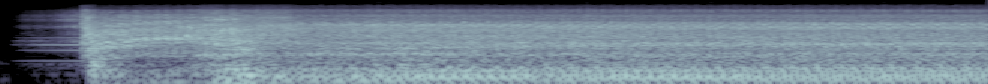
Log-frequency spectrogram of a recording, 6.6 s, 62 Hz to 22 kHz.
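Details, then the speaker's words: Ford OBS 7.3 Super Duty diesel after dual belt tensioner upgrade with new tensioner and belt to cure a front-engine squeak: short crank, then steady, even clatter with deep low rumble, no squeak or chirp; normal start and idle. "You don't hear anything else other than the beautiful sound of this truck."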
